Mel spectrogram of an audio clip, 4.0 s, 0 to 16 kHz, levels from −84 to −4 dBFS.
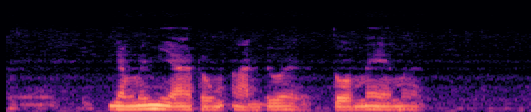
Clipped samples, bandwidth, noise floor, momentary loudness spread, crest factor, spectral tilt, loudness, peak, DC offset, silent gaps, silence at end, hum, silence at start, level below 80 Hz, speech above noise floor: under 0.1%; 6.4 kHz; -54 dBFS; 24 LU; 16 dB; -10 dB/octave; -24 LUFS; -8 dBFS; under 0.1%; none; 0.8 s; none; 0.05 s; -48 dBFS; 31 dB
